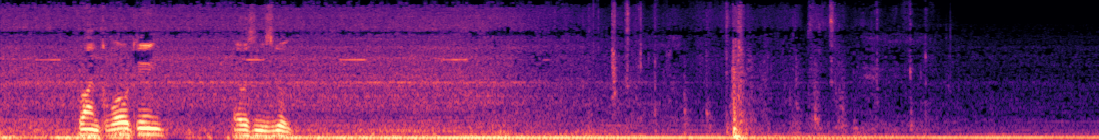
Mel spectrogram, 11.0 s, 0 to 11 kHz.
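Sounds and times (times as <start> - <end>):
car engine idling: 0.0 - 10.9
sharp thump: 6.8 - 8.6.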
